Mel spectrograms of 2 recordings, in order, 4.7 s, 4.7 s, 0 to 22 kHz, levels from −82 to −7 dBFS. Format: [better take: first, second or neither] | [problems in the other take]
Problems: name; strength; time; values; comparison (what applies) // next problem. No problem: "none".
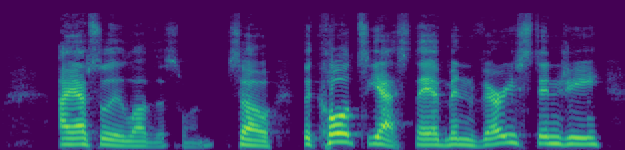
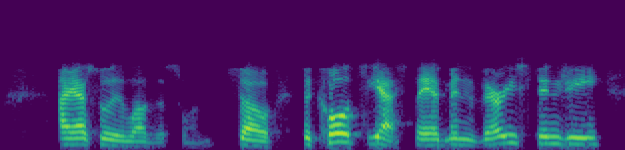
first | phone-call audio; poor line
